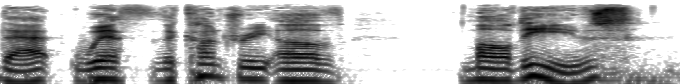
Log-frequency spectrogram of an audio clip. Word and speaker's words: Maldives: And then I found 7,000 pronunciations saying Maldives.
